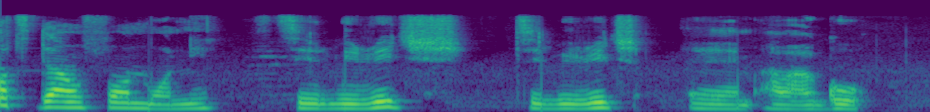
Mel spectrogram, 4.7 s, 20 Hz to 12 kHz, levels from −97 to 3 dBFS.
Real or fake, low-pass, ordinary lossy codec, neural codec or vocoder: real; 7.2 kHz; MP3, 96 kbps; none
